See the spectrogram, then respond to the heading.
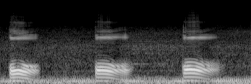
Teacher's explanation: Untuk huruf qaf ini ada agak berbeda sedikit. Q makhrajul hurufnya yaitu pangkal lidah itu menyentuh langit-langit bagian yang berdaging, bukan yang bertulang, tapi yang berdaging.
